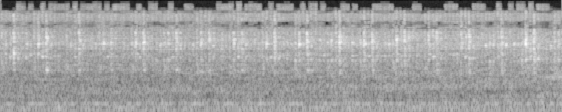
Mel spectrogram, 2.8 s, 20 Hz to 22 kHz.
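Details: Restored 1968 Pontiac Firebird at 5-year checkup, idling, heard under the hood: solid fast steady ticking over a rough V8 idle, suspected exhaust gasket leak at the crossover; A/C compressor not engaged.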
